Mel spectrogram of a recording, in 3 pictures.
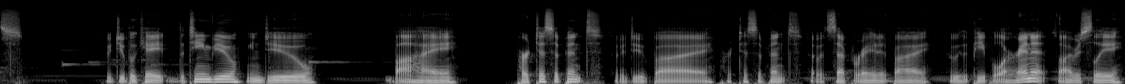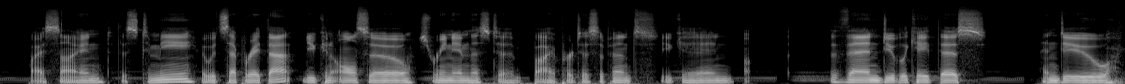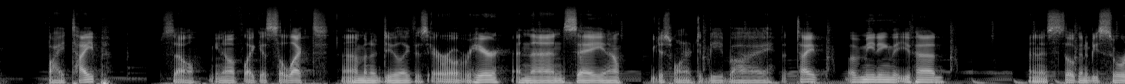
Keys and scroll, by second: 25.7 ctrl+a.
